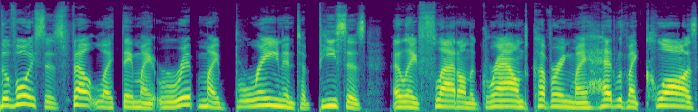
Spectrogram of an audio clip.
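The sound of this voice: An unforced reading voice with ordinary pitch variation, against a quiet background.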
